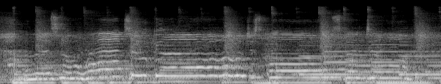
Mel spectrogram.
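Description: Live jazz band with a funk feel: a woman singing, her voice sliding between notes, over electric bass, drum kit and keyboard, with steady drum strokes.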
